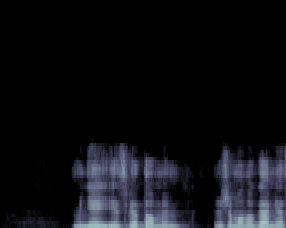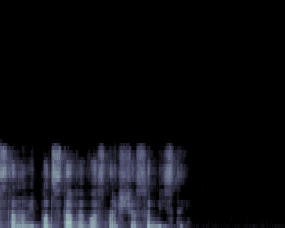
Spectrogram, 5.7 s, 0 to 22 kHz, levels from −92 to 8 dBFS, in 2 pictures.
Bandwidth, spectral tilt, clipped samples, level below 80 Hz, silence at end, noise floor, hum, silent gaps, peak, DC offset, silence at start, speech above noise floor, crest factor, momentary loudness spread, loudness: 8.4 kHz; -5 dB/octave; under 0.1%; -68 dBFS; 1 s; -85 dBFS; none; none; -6 dBFS; under 0.1%; 0.75 s; 56 dB; 24 dB; 15 LU; -29 LUFS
